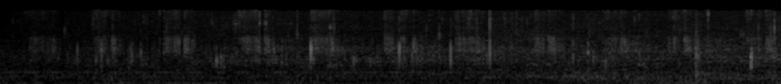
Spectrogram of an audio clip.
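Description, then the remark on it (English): Faint, continuous, very low static-like crackling and scratching as a creature absorbs a microphone into its belly and its tentacles probe the microphone's surface for something to eat, with irregular tiny clicks and rustles over a quiet background hiss. “immediately the critter began to absorb the microphone into its belly, and the tentacles were searching out the surface for something of nutritional value, the static like sounds that are very low that you're going to hear right now.”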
